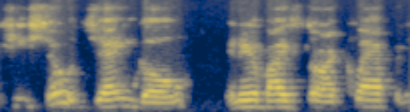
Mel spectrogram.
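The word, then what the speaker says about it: Django: then he's like showed Jango and everybody started clapping he said the D is silent and then he show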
